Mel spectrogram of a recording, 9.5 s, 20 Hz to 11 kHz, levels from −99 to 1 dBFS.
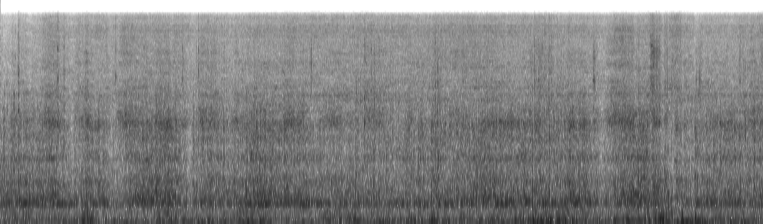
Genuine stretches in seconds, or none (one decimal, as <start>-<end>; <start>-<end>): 0.0-1.2; 2.0-5.1; 6.2-8.2

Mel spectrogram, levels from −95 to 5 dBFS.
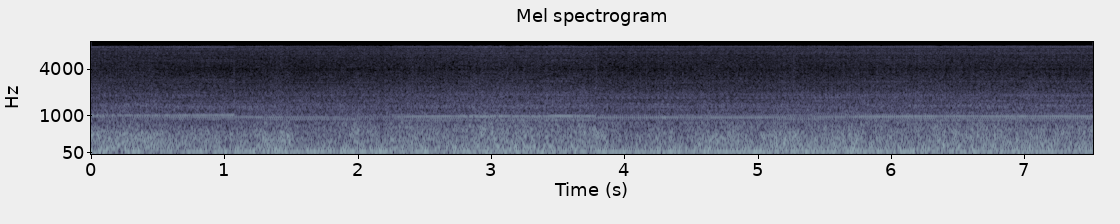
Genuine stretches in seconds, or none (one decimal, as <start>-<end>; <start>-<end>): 0.0-2.8; 3.8-7.5

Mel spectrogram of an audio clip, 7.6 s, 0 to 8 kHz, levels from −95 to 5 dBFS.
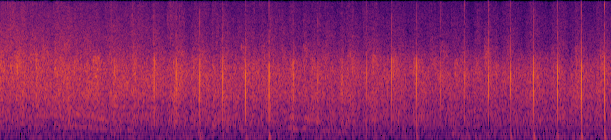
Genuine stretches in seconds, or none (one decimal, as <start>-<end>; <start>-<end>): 0.0-1.2; 3.5-7.6

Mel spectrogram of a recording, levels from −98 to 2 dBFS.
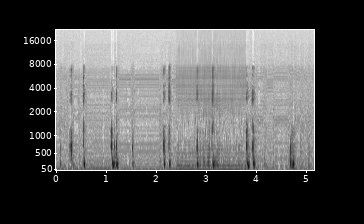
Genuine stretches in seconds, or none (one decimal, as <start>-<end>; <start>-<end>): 0.0-2.4; 3.8-5.2

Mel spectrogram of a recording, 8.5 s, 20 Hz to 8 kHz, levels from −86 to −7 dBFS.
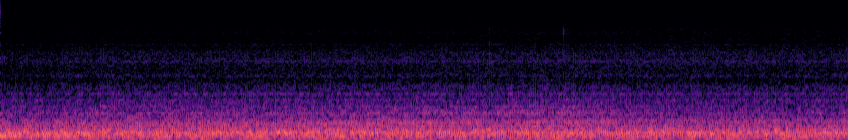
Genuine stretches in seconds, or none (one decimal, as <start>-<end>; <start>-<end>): none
